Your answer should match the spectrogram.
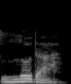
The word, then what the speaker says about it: Lydda: It's spelled Lydda in the English, but it's actually Ludda and pronounced Luda. Luda.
